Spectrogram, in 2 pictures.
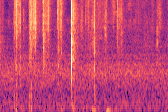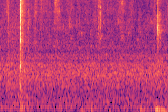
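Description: Tarot cards being shuffled by hand, a run of crisp riffling flicks and slaps, then scattered single snaps, close and clear with no talking.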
